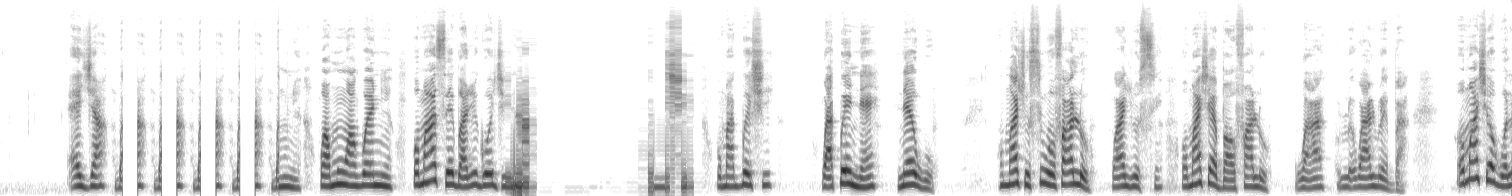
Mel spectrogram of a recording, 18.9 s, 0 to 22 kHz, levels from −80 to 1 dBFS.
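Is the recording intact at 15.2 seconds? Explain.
Yes, the speech at 15.2 seconds plays through cleanly, with no dropout, click, distortion or other fault at that moment.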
